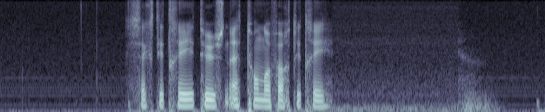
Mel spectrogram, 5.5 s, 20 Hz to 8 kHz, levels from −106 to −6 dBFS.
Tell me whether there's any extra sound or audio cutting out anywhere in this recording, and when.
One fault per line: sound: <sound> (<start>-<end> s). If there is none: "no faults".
no faults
